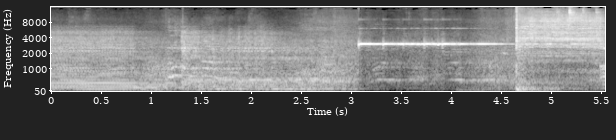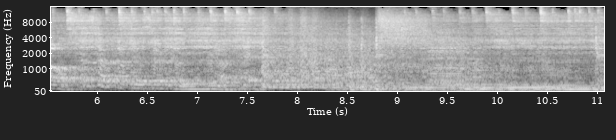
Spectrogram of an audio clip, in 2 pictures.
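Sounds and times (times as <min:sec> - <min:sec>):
guitar amplifier feedback whistle: 0:03.0 - 0:04.9
band instruments ringing: 0:03.0 - 0:10.9.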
